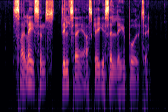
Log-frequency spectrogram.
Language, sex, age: Danish, male, 24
